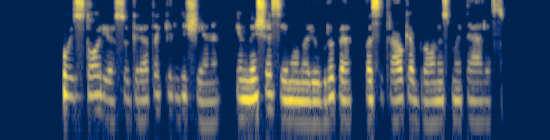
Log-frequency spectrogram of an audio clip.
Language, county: Lithuanian, Vilnius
